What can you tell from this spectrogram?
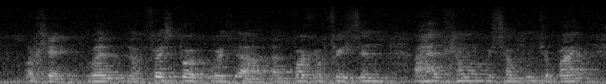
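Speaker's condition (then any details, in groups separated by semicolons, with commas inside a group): Traumatic brain injury; near-fatal injury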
